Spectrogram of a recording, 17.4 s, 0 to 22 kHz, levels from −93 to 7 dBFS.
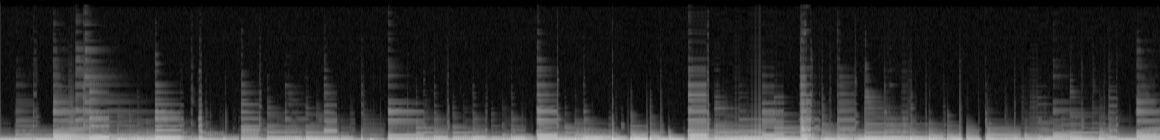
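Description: Audio likely arrived too seldom from 10.41 to 11.77 s and from 15.35 to 15.77 s, so short stretches were repeated in its place, causing robotic sound from repeated short buffers. A metallic 50 Hz buzz, fitting 20 ms repeats, covers most of the first span and about half the second.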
